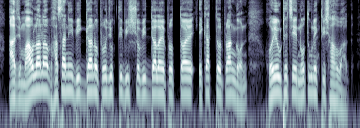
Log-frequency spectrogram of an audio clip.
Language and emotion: Bengali, neutral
